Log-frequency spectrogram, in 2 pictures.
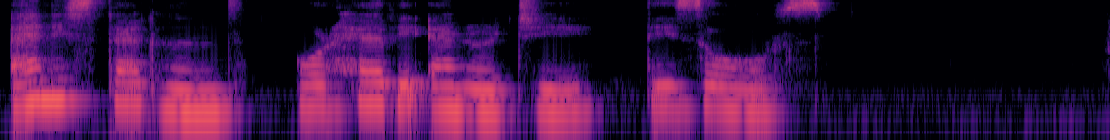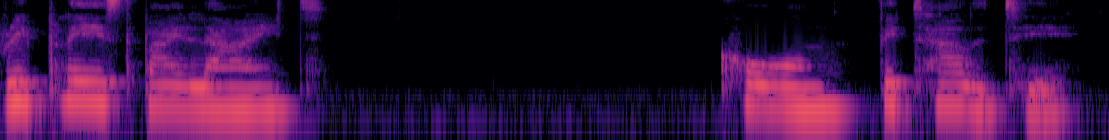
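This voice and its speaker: A woman with a mid-range, steady voice leads a scripted guided meditation very slowly. Her tone is soft, mellow, soothing and hushed, and her phrases often trail off into a breathy near-whisper.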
